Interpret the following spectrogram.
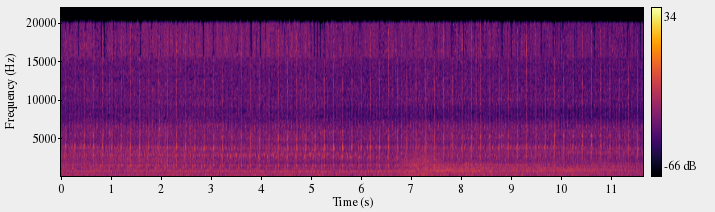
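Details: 2005 Honda Odyssey with a slight engine ticking noise. Light, even ticking at about 160 per minute rides over a quiet idle, a steady top-end tick with the cause not pinned down.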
